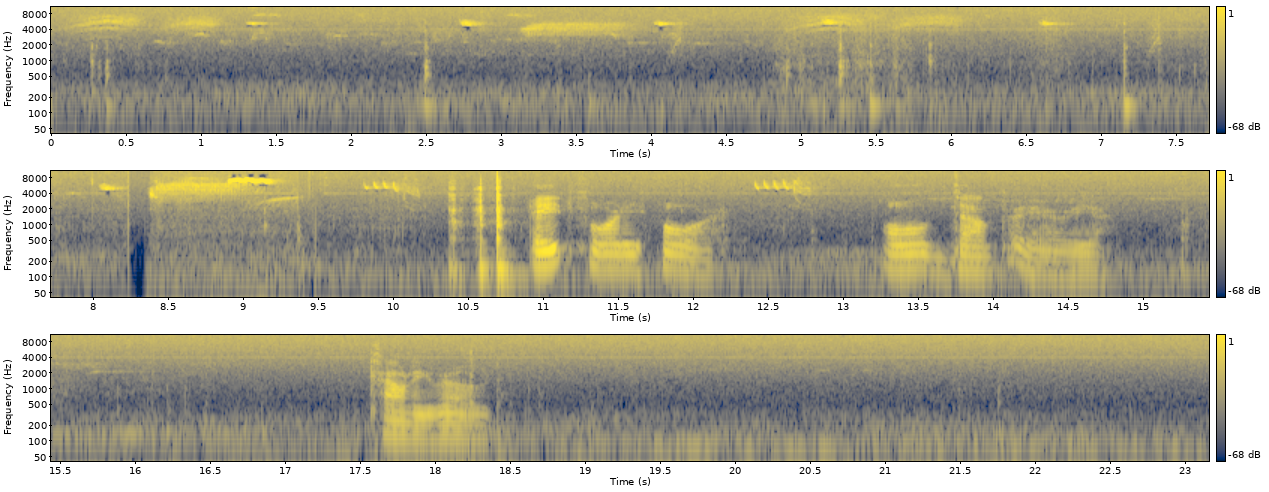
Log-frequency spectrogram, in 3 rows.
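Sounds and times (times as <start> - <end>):
small bird chipping in alarm after being disturbed: 0.0 - 16.4
low rumbling background: 0.0 - 23.1
speech: 11.0 - 12.2, 13.3 - 14.8, 17.6 - 18.5.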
